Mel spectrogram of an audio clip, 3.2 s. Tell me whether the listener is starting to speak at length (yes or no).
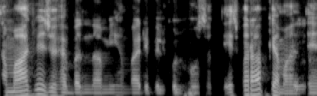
yes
